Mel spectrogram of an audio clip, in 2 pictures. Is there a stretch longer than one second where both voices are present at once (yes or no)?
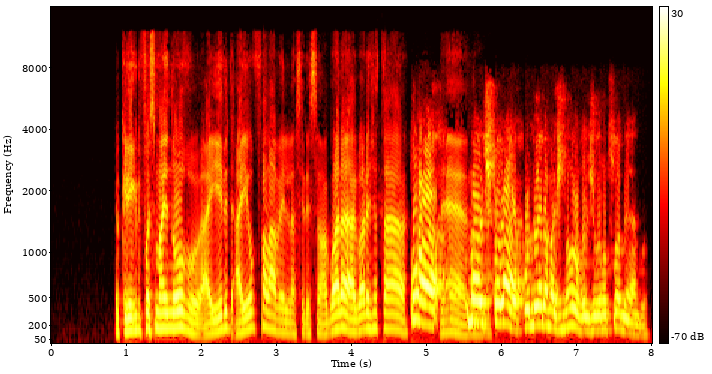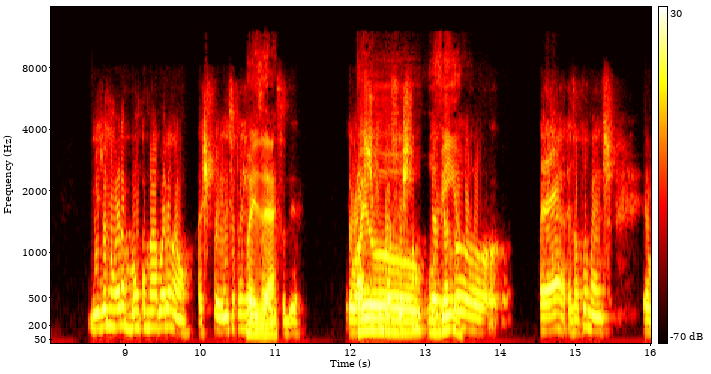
yes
